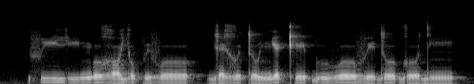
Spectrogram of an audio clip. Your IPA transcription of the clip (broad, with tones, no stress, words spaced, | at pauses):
fiː˦jiː˨ŋo˦ ɣɔ˨˦jo˦pɪ˨voː˦ | ɡɛ˨ɣʊ˨to˨ɲɛ˦ kʼe˨ɓu˦˨ βoː˦ve˨doː˦ɡoː˨ dĩ˨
